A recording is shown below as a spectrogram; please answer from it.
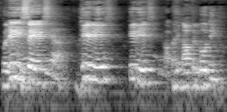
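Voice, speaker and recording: A man a call-and-response sermon as a bishop, repeating phrases, laughing and building to shouts. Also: sits high, brisk, a crowd in the background. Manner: repetitive, builds to shouting, laughs while preaching. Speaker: bishop preaching. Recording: echoey church, far from the mic. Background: congregation responding.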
